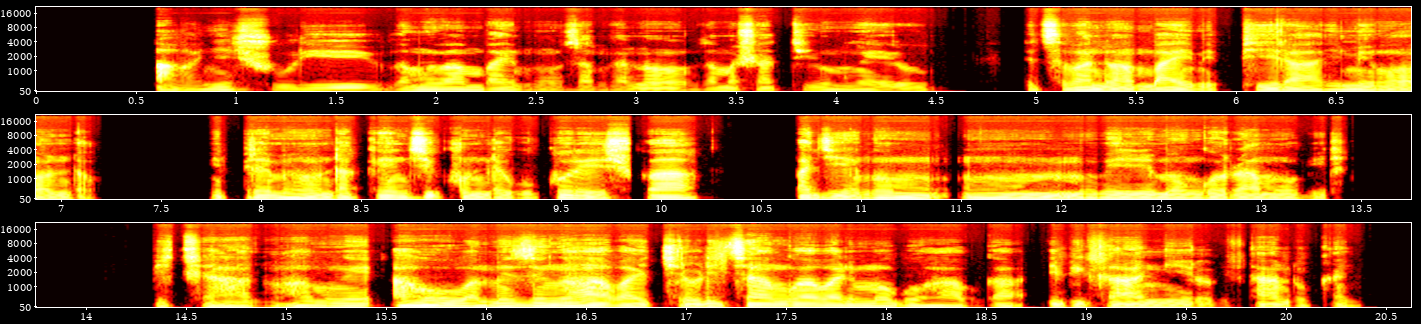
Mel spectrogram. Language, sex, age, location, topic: Kinyarwanda, male, 25-35, Nyagatare, education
